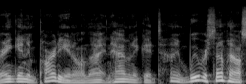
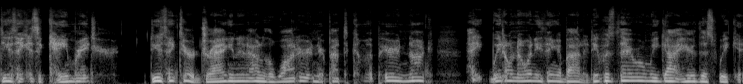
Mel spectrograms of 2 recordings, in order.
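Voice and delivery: hushed, nervous, tense stage whisper; 4 semitones higher, 4 dB quieter than usual. Recalling what the group half-whispered while freaking out, retelling a half-whispered conversation. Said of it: "I remember the conversations like in whispers".

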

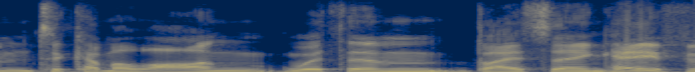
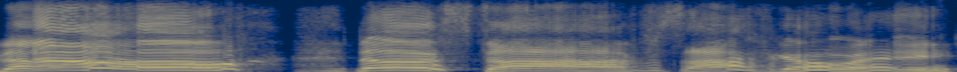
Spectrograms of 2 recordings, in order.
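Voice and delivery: put-on crying voice, much higher and slower. Recapping a story scene, acting out a character crying: imitating Usopp crying. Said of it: "Usopp is crying, like".

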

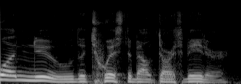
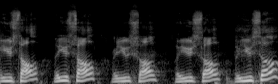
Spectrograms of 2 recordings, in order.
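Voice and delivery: put-on frantic, anxious voice, pitched higher; 3 semitones higher than usual. Imitating someone asking the same question over and over: imitating a frantic guy. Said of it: "He's so frantic. He's like".

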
